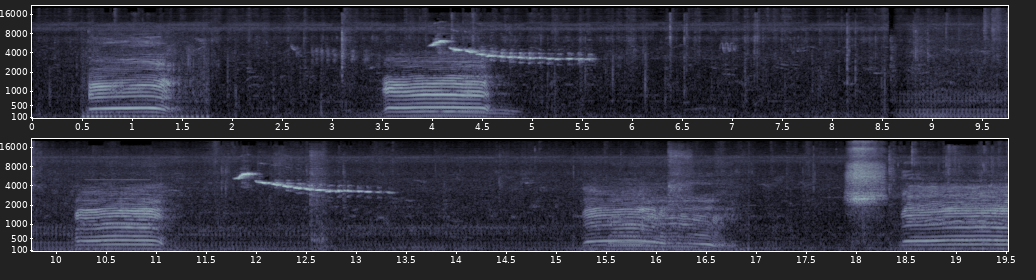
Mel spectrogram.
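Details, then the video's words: Resident cows calmly wandering on a road in a rural village, mooing in long harmonic-rich calls, about six moos spread through the recording; descending whistled bird calls sound between them. "a group of cows wandering on the road, resident cows, the sound of cows mooing"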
